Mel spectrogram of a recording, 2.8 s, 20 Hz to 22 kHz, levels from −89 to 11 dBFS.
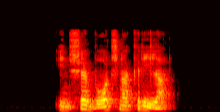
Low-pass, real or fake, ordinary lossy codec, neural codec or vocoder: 7.2 kHz; real; none; none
